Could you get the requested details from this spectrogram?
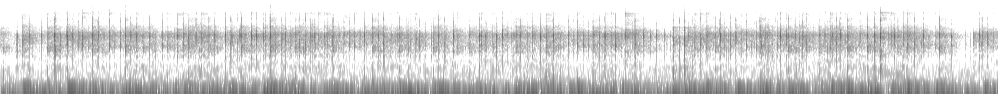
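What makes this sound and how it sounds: Both hands type fast with the fingertips on a compact, foam-filled mechanical keyboard with cream ABS plastic keycaps on a dark case and a polycarbonate plate. A dense, steady stream of quick, short, bright clacking taps runs throughout over a constant low rumble, easing briefly around the ten-second mark.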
